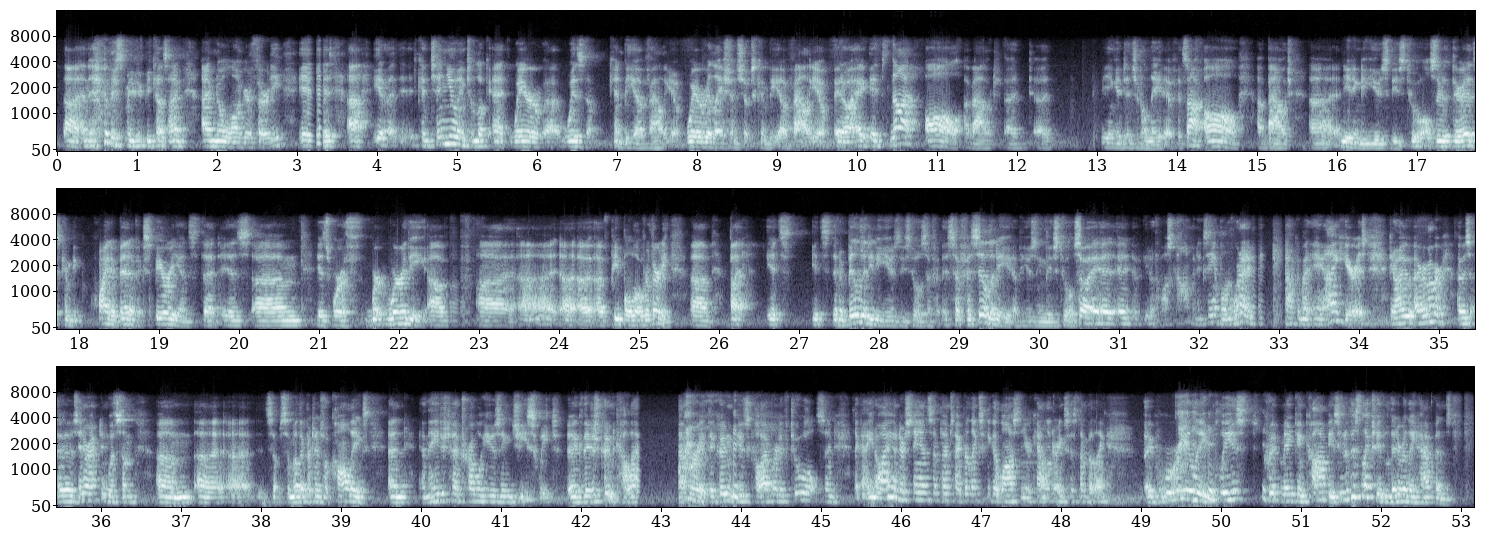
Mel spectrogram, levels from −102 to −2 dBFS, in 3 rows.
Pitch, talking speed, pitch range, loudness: 145 Hz, 210 wpm, 125-185 Hz, -15 LUFS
